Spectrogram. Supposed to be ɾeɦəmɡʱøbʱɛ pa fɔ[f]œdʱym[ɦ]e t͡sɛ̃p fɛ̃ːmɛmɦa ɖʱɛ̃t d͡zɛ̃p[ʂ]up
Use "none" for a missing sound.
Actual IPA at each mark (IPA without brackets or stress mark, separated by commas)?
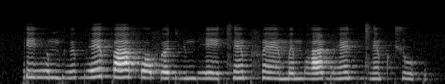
f, ɦ, t͡ʃ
